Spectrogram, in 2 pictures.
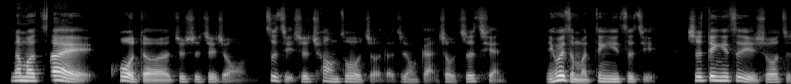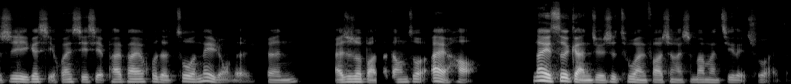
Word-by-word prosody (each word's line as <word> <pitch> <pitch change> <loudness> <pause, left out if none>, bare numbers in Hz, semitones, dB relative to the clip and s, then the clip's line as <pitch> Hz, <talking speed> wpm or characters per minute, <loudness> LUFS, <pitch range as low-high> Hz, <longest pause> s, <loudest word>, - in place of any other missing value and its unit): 那 180 +1 +3
么 175 -1 +7
在 180 +1 +7
获 - - +6
得 100 -1 +2
就 115 +6 -6
是 125 -1 -5
这 120 -1 -4
种 - - -9
自 185 -2 -1
己 - - -7
是 130 -1 -4
创 130 0 -5
作 130 -5 -1
者 - - -10
的 - - -12
这 120 - -13
种 105 -1 -10
感 - - -9
受 - - -6
之 140 +5 -3
前， 140 - -9 0.4
你 125 - -3
会 210 +1 +11
怎 185 - +2
么 105 -1 0
定 135 +4 -2
义 125 - +1
自 125 - -4
己？ - - -12 0.3
是 180 - +2
定 185 +1 +5
义 180 - +5
自 175 -1 0
己 115 -8 +2
说 120 +4 -2
只 105 -3 -11
是 135 +6 -6
一 120 -3 -2
个 125 0 -3
喜 125 - -9
欢 115 +1 -8
写 115 -1 -6
写 115 - -6
拍 115 0 -6
拍 125 +1 -3
或 125 +1 -10
者 110 - -4
做 125 +5 -5
内 155 +2 -3
容 115 - -9
的 - - -14
人？ 105 +5 -10 0.3
还 105 - -3
是 125 - -3
说 125 0 0
把 100 - -4
它 - - -16
当 115 0 -7
做 125 0 -6
爱 - - 0
好？ - - -8 0.5
那 185 0 +3
一 - - +7
次 155 +2 +2
感 100 -7 +1
觉 100 0 -5
是 120 - -7
突 120 +2 -10
然 105 -4 -4
发 105 0 -6
生， 110 0 -11
还 - - -10
是 105 +1 -11
慢 110 0 -9
慢 105 -2 -11
积 105 +2 -11
累 - - -11
出 - - -16
来 - - -20
的？ - - -26
125 Hz, 305 characters per minute, -22 LUFS, 110-140 Hz, 0.5 s, 会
